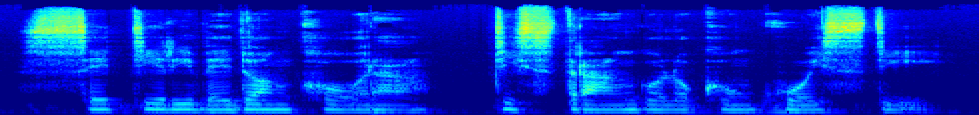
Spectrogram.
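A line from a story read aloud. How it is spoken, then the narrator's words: Deadly calm voice. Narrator (Italian): disse Malfoy con una voce mortalmente calma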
